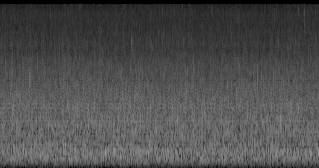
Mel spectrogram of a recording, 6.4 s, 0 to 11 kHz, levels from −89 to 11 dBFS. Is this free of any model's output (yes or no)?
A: no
